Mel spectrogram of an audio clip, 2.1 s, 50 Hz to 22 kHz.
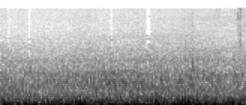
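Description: BMW R 1250 GS boxer-twin engine running steadily while cruising at town speed, a steady low rumble mixed with wind buffeting the microphone.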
